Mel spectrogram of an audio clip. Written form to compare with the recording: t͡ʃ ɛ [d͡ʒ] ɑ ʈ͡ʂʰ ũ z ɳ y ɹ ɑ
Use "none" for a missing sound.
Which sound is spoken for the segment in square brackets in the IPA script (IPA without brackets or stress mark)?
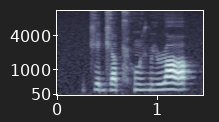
d͡ʒ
